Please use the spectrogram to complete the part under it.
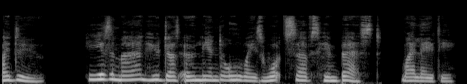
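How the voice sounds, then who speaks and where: A world-weary old servant woman as a female narrator plays her, loyal to her lady and wise in herbs. Her voice sits at a middle pitch in a dry recording, as dramatic historical storytelling. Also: normal speed, warm tone, slightly rough, dry recording, natural voice. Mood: firm. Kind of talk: dramatic audiobook character reading.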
